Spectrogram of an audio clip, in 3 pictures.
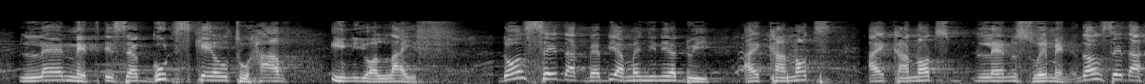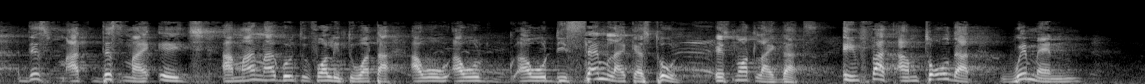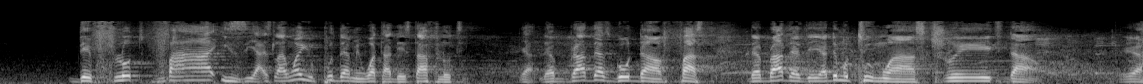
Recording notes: Preached at the Victory Secrets Service - The Makarios Church, HQ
